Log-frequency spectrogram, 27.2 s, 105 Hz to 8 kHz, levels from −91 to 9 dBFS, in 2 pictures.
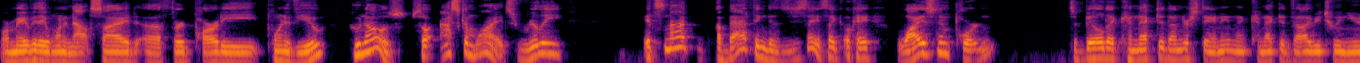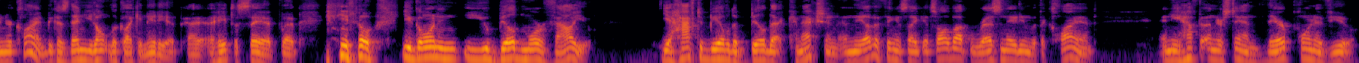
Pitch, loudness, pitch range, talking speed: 125 Hz, -24 LUFS, 115-145 Hz, 225 wpm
